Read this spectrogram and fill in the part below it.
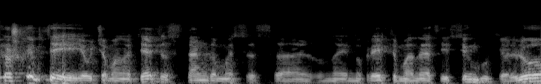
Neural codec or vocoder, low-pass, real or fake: vocoder, 44.1 kHz, 128 mel bands every 256 samples, BigVGAN v2; 7.2 kHz; fake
